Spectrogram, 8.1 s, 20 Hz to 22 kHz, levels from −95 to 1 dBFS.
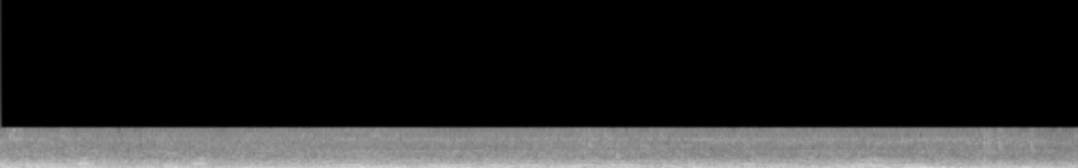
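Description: Throughout the clip the sound was likely squeezed through Nellymoser compression, the old Flash microphone codec, at a low rate; the damage suggests a bitrate somewhere around 22 kbps. Working in short fixed blocks with very few bits per sample, it leaves weaker bands unfunded and patches them with noise, and nothing survives above about 5.3 kHz. The result is a dull, band-limited sound wrapped in a rough, hissy halo, with a smeared, underwater blurring that never lets up.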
